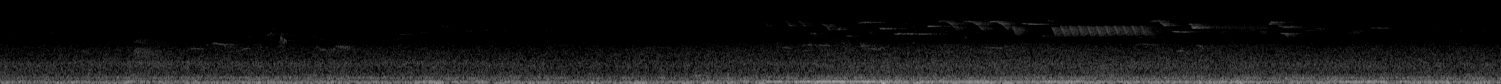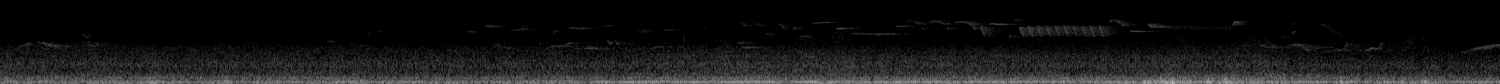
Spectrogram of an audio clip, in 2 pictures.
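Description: Small birds chirping and singing in short high calls, coming in two busy spells, over a steady low outdoor rumble.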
